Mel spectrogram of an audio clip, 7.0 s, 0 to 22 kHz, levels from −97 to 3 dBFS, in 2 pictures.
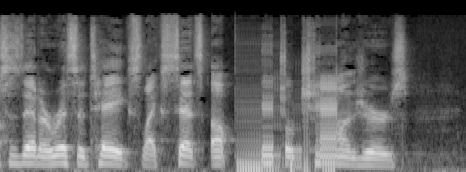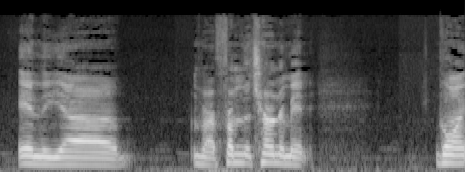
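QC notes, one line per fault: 1.79–2.53 s: robotic sound from repeated short buffers. The speech becomes a rigid metallic buzz pinned at 50 Hz, still loosely tracking the words. Likely caused by late audio, so one 20 ms slice loops repeatedly, replacing roughly 70% of the real signal.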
